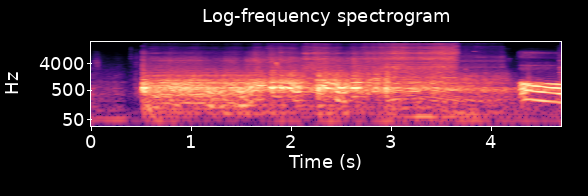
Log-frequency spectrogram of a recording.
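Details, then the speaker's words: Vintage Ford flathead V8 barn find, sat about 30 years, cranked on the starter button; a few stumbling firings, then it fades and nearly catches without running. The fuel union is weeping, likely from old dried fibre washers. "you blighter that it nearly caught then didn't it yeah it's nearly"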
